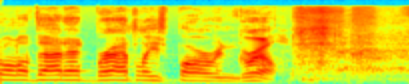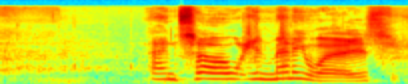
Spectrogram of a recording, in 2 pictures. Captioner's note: laughing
